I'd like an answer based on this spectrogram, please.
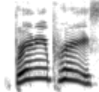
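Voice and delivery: loud, very high-pitched radio announcer voice. A podcast host introduces herself to listeners in a radio announcer voice. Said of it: "Talk like like a radio person".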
